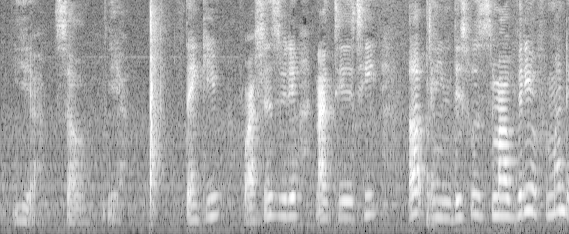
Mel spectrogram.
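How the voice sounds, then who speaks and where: A woman speaks in a fairly high pitch, leaving long, frequent pauses. Noticeable background noise runs behind her. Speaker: video creator. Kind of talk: casual, slangy. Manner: fast talker.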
